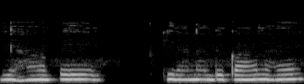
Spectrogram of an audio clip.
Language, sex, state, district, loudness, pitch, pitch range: Hindi, female, Bihar, Purnia, -22 LUFS, 220 Hz, 215-230 Hz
